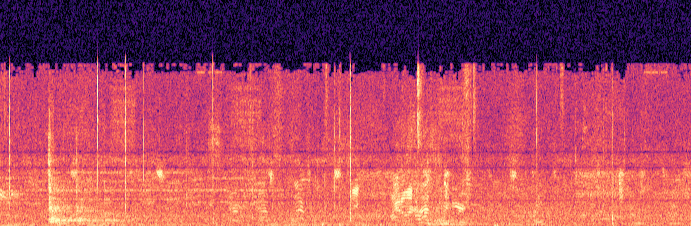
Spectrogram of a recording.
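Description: Scattered shouts and calls from soccer players and spectators on the field, too distant to make out, over a steady outdoor background with a few faint knocks.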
